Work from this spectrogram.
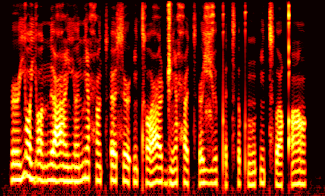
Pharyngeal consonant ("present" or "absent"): present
